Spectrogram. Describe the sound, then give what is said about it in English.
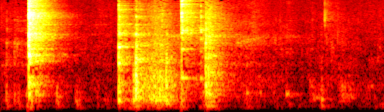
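A spoon clinks and scrapes as a cheesy filling is spooned onto unbuttered bread: one sharp clink, then a few clattering scrapes close together, fairly quiet and with no talk. “I'm just going to spoon this on.”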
